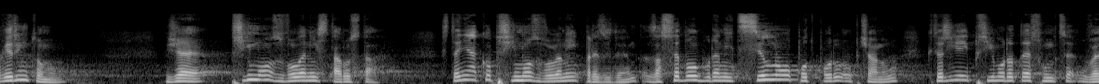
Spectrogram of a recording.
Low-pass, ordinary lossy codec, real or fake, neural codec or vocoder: 14.4 kHz; MP3, 48 kbps; fake; autoencoder, 48 kHz, 32 numbers a frame, DAC-VAE, trained on Japanese speech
